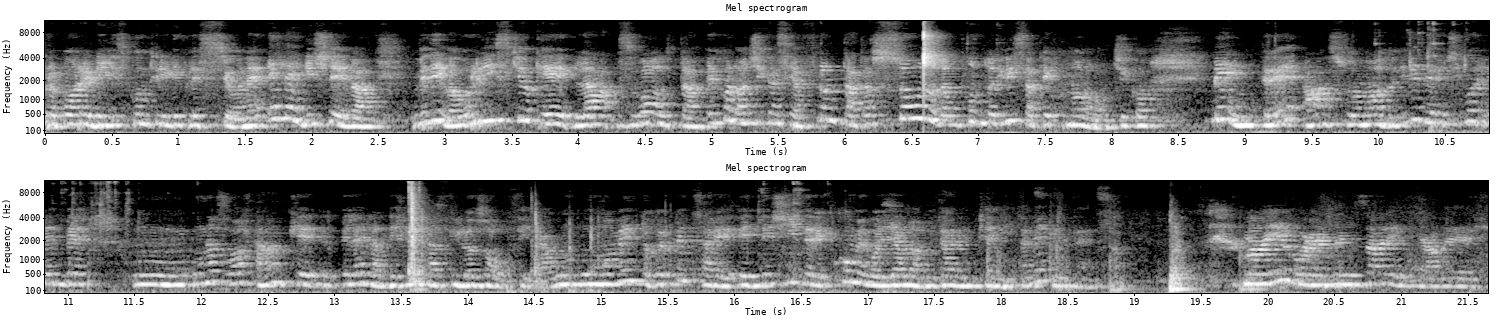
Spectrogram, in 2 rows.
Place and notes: {"title": "Ascolto il tuo cuore, città. I listen to your heart, city. Several chapters **SCROLL DOWN FOR ALL RECORDINGS** - “Outdoor market in the square one year later at the time of covid19”: Soundwalk", "date": "2021-04-23 11:27:00", "description": "“Outdoor market in the square one year later at the time of covid19”: Soundwalk\nChapter CLXIX of Ascolto il tuo cuore, città. I listen to your heart, city.\nFriday, April 23rd 2021. Shopping in the open air square market at Piazza Madama Cristina, district of San Salvario, Turin, one year after the same walk on the same date in 2020 (54-Outdoor market in the square); one year and forty-four days after emergency disposition due to the epidemic of COVID19.\nStart at 11:27 a.m., end at h. 11: 43 a.m. duration of recording 16’23”\nThe entire path is associated with a synchronized GPS track recorded in the (kml, gpx, kmz) files downloadable here:", "latitude": "45.06", "longitude": "7.68", "altitude": "245", "timezone": "Europe/Rome"}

